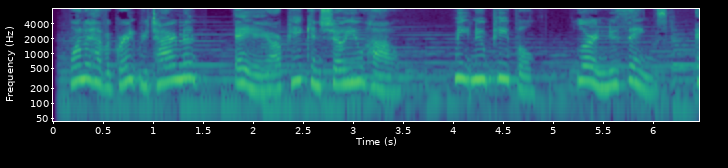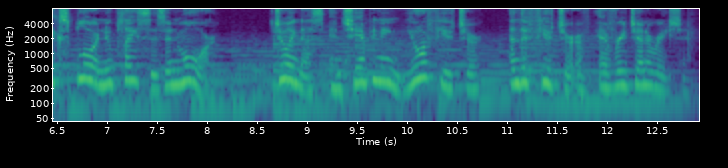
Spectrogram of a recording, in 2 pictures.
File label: mature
